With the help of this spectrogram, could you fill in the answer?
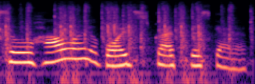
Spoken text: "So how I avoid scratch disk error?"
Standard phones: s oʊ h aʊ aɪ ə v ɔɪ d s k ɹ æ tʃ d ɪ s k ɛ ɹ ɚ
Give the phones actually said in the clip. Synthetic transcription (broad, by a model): s oʊ h aʊ aɪ ə v ɔɪ d s k ɹ æ tʃ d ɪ s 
